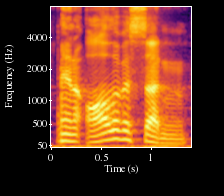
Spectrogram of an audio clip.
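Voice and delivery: ordinary delivery, nothing marked

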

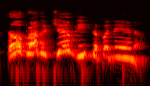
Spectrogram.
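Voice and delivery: put-on high, loud chorus of kids; children's voices. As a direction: sing it out like a room of children. Voicing the kids answering.

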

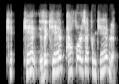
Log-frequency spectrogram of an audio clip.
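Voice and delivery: high-pitched, stunned retold disbelief; shocked disbelief. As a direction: squeak out the question in disbelief. Retold shock at the town name.

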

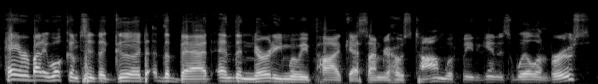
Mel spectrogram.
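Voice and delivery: booming, loud show announcer; big loud hype intro. Acted. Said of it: "when you go into announcer voice".

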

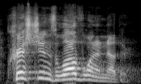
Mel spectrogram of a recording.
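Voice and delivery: high, loud declaration; proclaimed quote reading. Real, not acted. Preacher reads a historian's words about Christians, high and emphatic. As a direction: proclaim it to the whole congregation. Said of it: "read these slowly and succinctly".

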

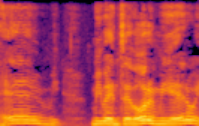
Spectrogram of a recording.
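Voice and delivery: high, slow, swooning admiration; loud, lovestruck girlish voice; girl praising her hero. Retold or imitated. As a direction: gush over him like a little girl in love. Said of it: "la morrita así como de".

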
